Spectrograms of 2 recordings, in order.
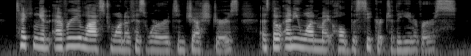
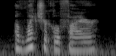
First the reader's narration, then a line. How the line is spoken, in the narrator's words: he whispered the words like a curse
